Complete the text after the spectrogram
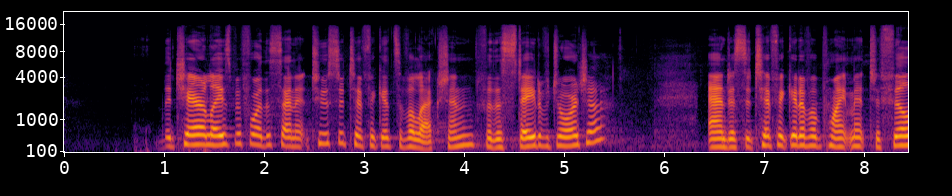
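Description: A woman speaks clearly and formally into a microphone.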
